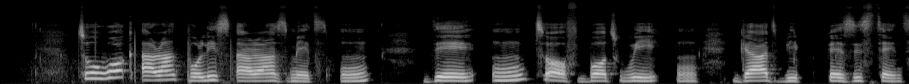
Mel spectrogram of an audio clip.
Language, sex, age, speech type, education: Nigerian Pidgin, female, 30-45, spontaneous, tertiary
